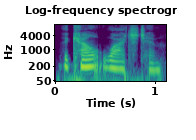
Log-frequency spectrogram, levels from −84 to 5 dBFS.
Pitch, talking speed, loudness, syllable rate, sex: 170 Hz, 215 wpm, -17 LUFS, 5.3 syllables/s, female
